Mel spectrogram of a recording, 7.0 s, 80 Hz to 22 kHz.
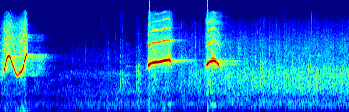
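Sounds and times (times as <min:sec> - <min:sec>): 
parent whistling to call children: 0:00.0 - 0:00.9, 0:03.0 - 0:04.6.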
